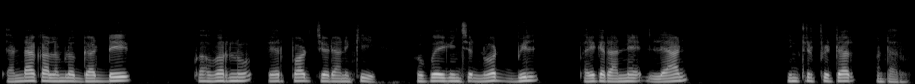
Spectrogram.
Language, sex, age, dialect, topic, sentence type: Telugu, male, 25-30, Central/Coastal, agriculture, statement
